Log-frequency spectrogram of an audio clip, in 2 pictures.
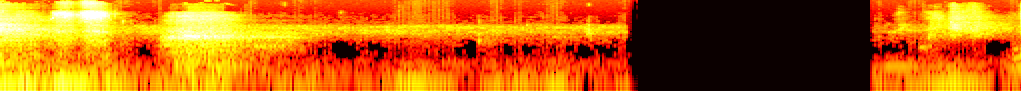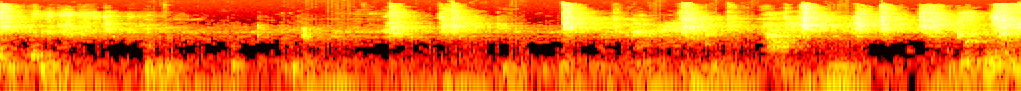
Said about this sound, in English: Sorry, my dogs are like wrestling under my desk. I love it because they're all going at the end of the episode, dog wrestling.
